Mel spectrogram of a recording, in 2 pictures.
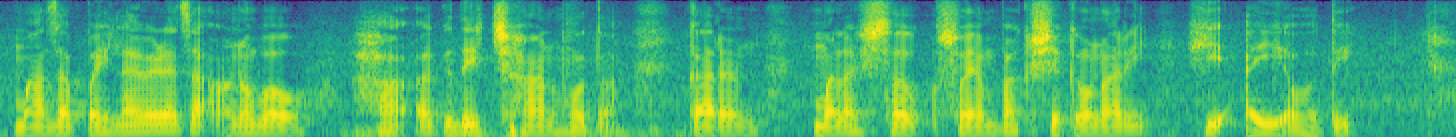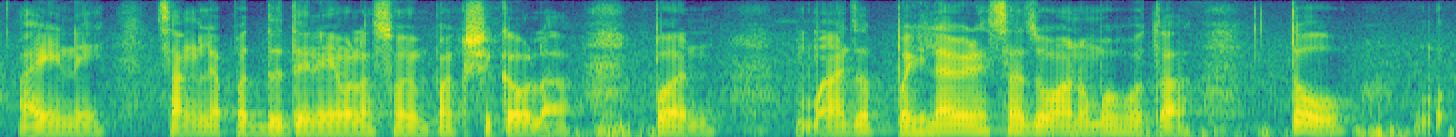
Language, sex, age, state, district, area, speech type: Marathi, male, 18-30, Maharashtra, Pune, urban, spontaneous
